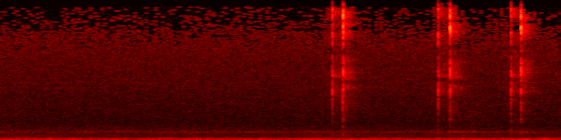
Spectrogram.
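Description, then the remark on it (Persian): Computer mouse clicks while selecting a date of birth in a personal information form: a few short, crisp clicks, some in quick pairs, over a steady low background hum, with nobody talking. “در قسمت جنسیت، جنسیت خودمون رو مشخص میکنیم و در قسمت تاریخ تولد، تاریخ تولد خودمون رو با کلیک بر روی این قسمت انتخاب میکنیم.”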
